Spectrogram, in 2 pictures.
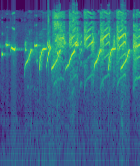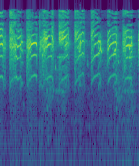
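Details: Flycatcher chattering song of sharply repeated, hooked high notes, each sliding down then up, delivered about three times a second in an even, insistent series after a short whistled opening.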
